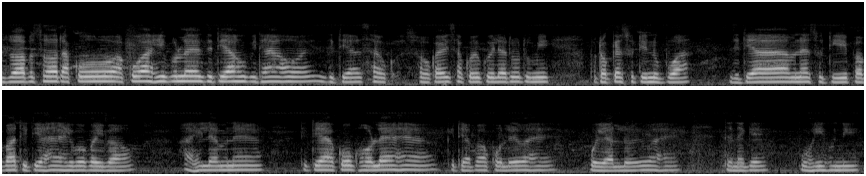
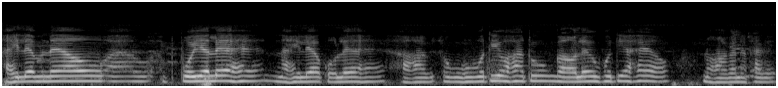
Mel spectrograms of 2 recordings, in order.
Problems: constant background noise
